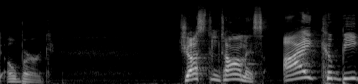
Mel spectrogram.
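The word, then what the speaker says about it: Åberg: I'm out on Ludvig Oair. Um oh actually I saw a video he wants me Oberg. He wants the the hard G to be pronounced Ludvig Oberg.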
